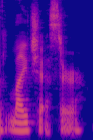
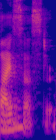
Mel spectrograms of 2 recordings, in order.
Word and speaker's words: Leicester: Um, after a young woman was found sexually assaulted and murdered in a small uh, town in Le- Leicester, right? That's how you pronounce Leicester. it. Leicester.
